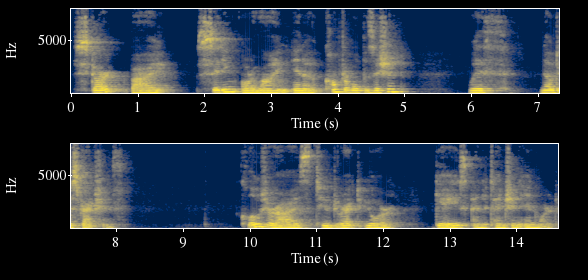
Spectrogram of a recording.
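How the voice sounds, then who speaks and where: A woman leading a guided meditation as an instructor, speaking calmly and soothingly in measured phrases with long pauses. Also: fairly low pitch. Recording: roomy echo, distant from mic.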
